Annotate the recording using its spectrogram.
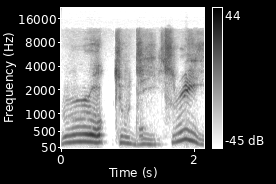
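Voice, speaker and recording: This is a put-on character voice. Its pitch sits in the middle. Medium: stage play. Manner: terse, flat.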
